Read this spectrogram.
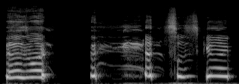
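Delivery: high voice breaking up with laughter; laughing hard. Real, not acted. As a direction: struggle to speak through real laughter. Still cracking up at clip.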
